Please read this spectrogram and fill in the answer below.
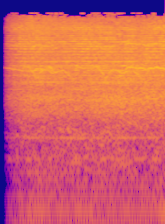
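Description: A steady grinding, whirring noise with a thin, wavering high whine, like a power saw; it fades in quickly at the start and holds at an even level.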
